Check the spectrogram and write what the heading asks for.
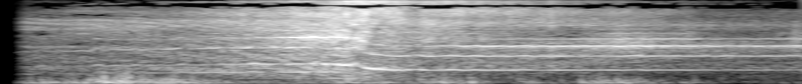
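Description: Electric RC speed-run car's brushless motor whining over road and wind noise, its pitch falling sharply just under two seconds in, then holding steady.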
